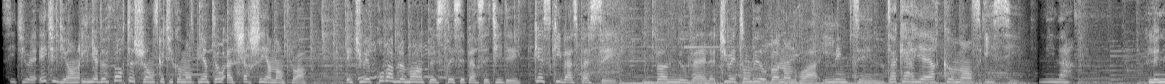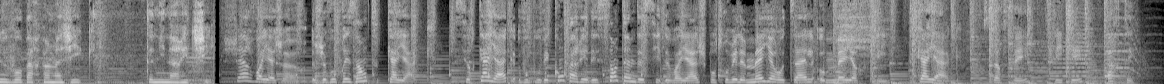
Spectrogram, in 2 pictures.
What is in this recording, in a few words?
French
